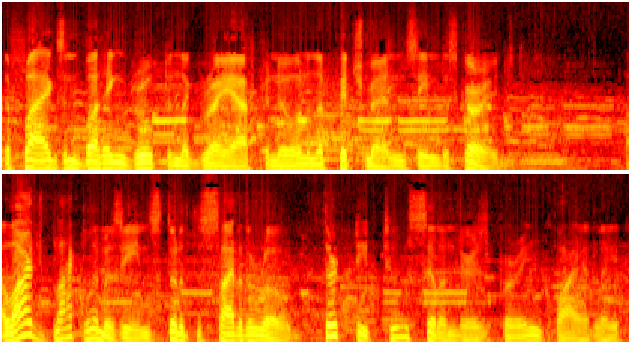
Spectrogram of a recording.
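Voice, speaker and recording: A man narrating a 1950s radio drama in a measured, literary style. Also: fairly low pitch, very animated. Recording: muffled 1950s radio recording. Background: music.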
